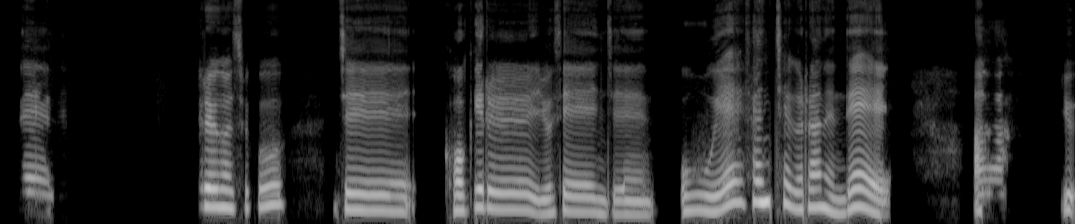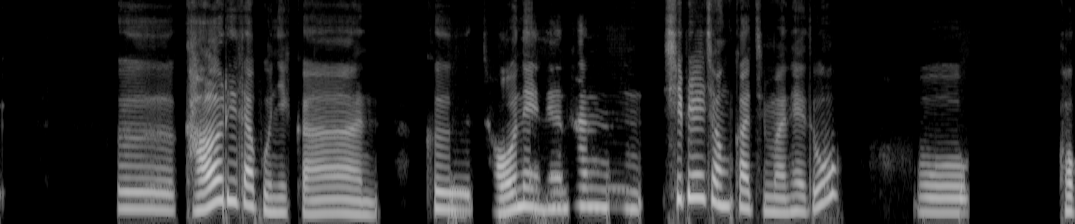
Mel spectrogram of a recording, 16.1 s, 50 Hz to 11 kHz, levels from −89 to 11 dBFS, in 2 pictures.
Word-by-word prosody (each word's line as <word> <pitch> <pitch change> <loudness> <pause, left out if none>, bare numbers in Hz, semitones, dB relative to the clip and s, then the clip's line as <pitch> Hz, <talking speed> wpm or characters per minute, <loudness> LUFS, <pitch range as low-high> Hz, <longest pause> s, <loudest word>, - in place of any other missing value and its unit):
네. 205 -3 -7 1.1
그래 235 -1 +5
가지고 230 +3 -1 0.4
이제 190 -4 -1 0.2
거기를 195 -2 0
요새 175 +2 -2
인제 150 -2 -4 0.2
오후에 190 - 0
산책을 275 -6 +2
하는데 205 -4 +2 0.7
아 - - +1 0.6
요 - - 0 0.9
그 205 -2 -1
가을이다 260 +7 +6
보니까 160 -4 -1 0.4
그 200 -2 +1 0.2
전에는 210 +3 +4
한 235 -2 0 0.4
10 325 +1 0
일 345 -1 +6
전까지만 210 - +1
해도 240 - 0 0.5
뭐 170 -1 -1 0.7
거 185 -1 +1
200 Hz, 180 characters per minute, -23 LUFS, 175-230 Hz, 1.1 s, 가을이다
